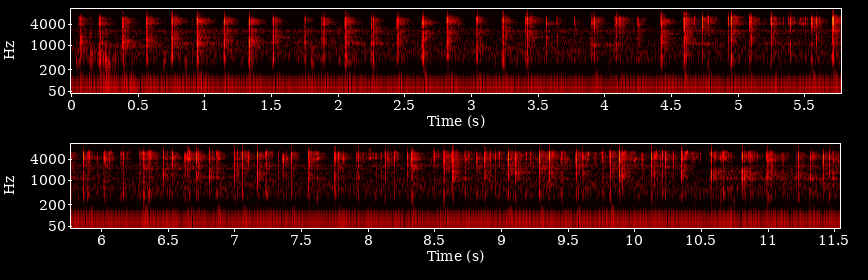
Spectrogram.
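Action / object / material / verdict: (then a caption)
tap / plastic smartphone back panel / plastic / none. Fingertips and nails tap quickly across the plastic back panel of a blue smartphone, near the camera. The result is a fast, steady stream of sharp, dry, bright clicks with almost no low end and no ring, growing slightly denser and brighter partway through.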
